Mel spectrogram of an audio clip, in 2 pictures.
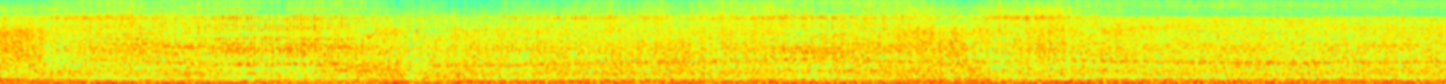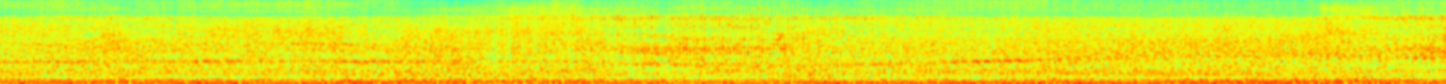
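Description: Go-kart's small petrol engine running while the kart laps the track, a steady drone whose pitch rises and falls gently as the throttle changes through the corners.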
